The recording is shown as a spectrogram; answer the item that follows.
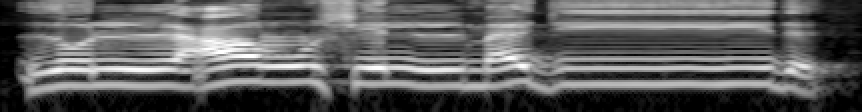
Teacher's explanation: ذال کو نرمی سے ادا کیجیے, عین کو حلق سے ادا کریں گے, اور عرش المجید دال پر قلقلہ ہوگا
